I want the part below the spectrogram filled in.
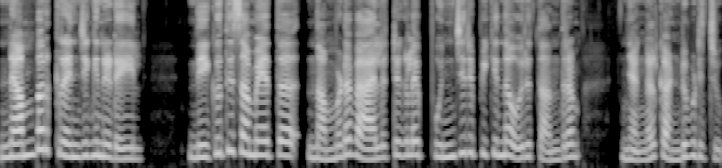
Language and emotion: Malayalam, happy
